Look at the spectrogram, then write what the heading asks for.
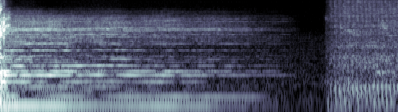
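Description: A lawn mower runs on a hot, dry lawn with a steady, loud, buzzing engine drone that gradually fades and winds down, then gives way to a different rough, pulsing rattle near the end.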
